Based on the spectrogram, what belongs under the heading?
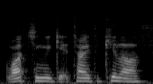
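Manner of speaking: normal talking voice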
